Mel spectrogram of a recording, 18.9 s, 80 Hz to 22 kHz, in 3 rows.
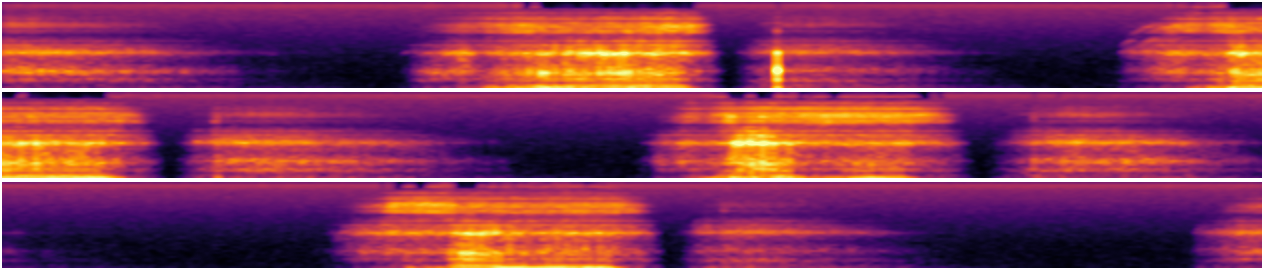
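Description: Regular cycles of loud, rough snoring on each breath in, followed by a softer breath out, at about 13 breaths a minute: heavy snoring.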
